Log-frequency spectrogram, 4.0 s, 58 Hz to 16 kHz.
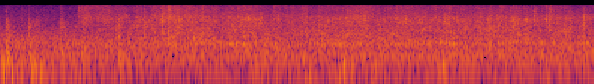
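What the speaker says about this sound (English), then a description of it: "time to get the sparge water in here." Hot sparge water, about six gallons at around 169 degrees, pours steadily into a homebrew mash tun, giving a continuous loud splashing rush that runs unbroken throughout.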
